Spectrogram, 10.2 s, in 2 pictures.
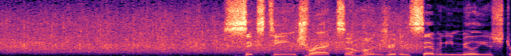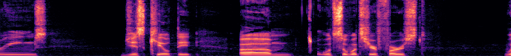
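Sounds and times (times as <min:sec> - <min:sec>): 
applause: 0:00.0 - 0:04.3
speech: 0:02.4 - 0:05.7, 0:06.3 - 0:09.4.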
